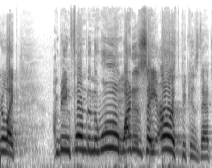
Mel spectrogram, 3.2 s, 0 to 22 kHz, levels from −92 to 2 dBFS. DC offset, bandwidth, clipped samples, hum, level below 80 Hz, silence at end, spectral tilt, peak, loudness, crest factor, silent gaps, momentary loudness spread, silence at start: under 0.1%; 17 kHz; under 0.1%; none; -50 dBFS; 0.05 s; -3 dB/octave; 0 dBFS; -11 LUFS; 10 dB; none; 11 LU; 0 s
